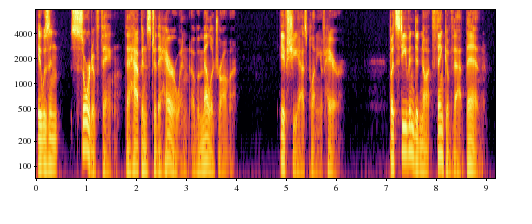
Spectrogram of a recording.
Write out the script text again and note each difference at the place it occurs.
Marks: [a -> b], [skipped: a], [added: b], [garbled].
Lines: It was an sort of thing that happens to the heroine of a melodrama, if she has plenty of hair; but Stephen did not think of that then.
It was an sort of thing that happens to the heroine of a melodrama, if she has plenty of hair; but Stephen did not think of that then.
